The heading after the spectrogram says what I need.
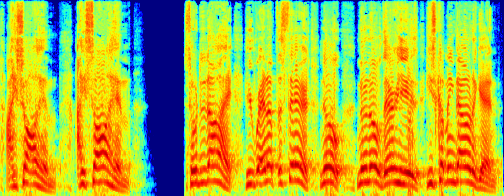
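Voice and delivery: high, loud cries in a chase; excited shouting. A narrator's reading. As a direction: call out frantically in pursuit. Several sons shout during a chase.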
